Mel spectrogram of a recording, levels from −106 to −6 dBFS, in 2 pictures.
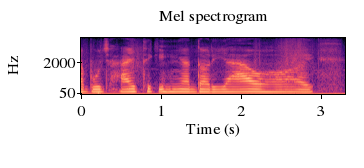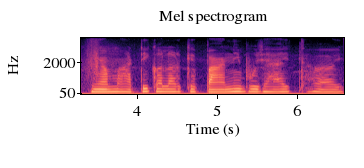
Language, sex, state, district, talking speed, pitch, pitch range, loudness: Bajjika, male, Bihar, Vaishali, 120 wpm, 135 Hz, 135-140 Hz, -27 LUFS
